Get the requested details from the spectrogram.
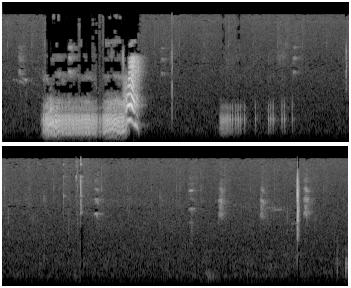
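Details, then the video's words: A dog gives a strained, wavering howl-like cry in two joined parts lasting over a second, then a short rough bark-like burst, followed by scattered faint clicks and quiet. "Benny howling and barking."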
